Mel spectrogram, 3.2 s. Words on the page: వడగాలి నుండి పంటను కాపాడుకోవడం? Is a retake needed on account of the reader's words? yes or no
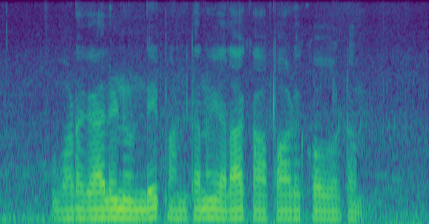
yes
